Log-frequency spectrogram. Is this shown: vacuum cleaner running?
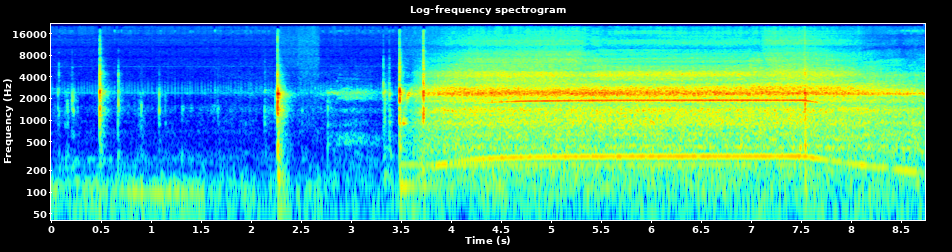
yes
